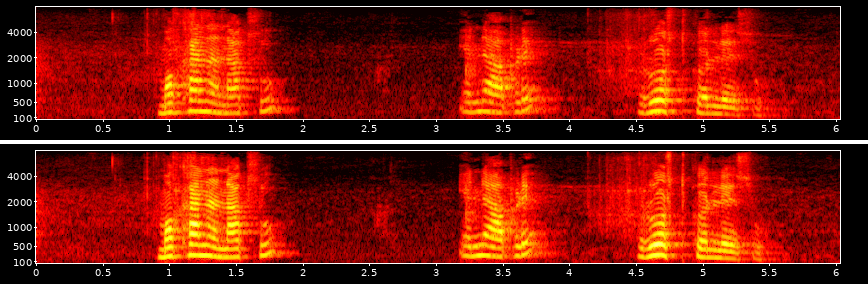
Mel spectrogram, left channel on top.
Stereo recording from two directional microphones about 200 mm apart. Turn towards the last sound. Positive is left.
turn(degrees=-45)  # may be behind; listen again after turning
